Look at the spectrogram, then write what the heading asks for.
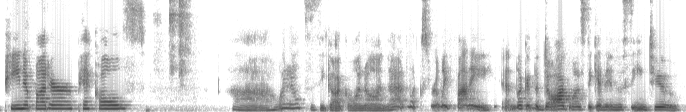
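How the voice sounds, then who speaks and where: An older woman reads a children's storybook with a very lively, swooping intonation and an average-pitched voice. She is expressive and conversational, turning to her young listeners with questions and little asides as she goes. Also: unhurried, vocal fry, husky. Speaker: grandmother reading a picture book to children.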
